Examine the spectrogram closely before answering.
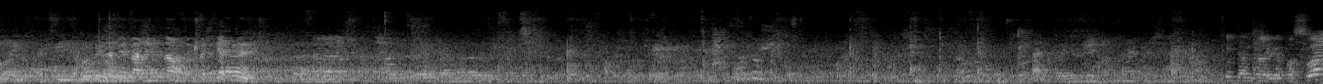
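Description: A crowd of people chatters in an echoing hall.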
